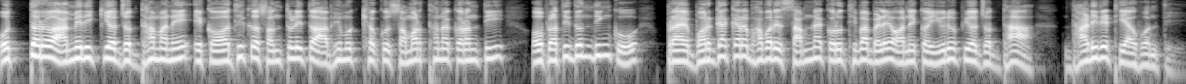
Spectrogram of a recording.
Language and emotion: Odia, neutral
